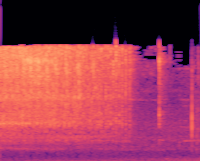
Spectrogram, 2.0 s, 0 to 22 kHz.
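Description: Daiwa size-2000 spinning reel cranked fast by hand: its gears and spinning rotor give an even whirr that slows and fades out over about a second and a half, then a couple of light clicks near the end. The reel runs smoothly, with no grinding.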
